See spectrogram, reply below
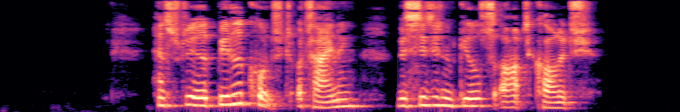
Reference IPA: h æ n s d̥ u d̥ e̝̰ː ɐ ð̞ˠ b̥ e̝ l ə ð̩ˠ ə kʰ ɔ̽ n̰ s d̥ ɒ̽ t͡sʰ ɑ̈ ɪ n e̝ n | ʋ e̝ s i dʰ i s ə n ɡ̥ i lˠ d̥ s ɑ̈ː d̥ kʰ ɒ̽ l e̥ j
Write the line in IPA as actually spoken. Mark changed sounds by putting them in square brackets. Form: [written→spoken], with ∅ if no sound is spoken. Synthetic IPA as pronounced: h æ n s d̥ u d̥ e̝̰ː ɐ ð̞ˠ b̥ e̝ l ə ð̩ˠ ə kʰ ɔ̽ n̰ s d̥ ɒ̽ t͡sʰ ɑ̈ ɪ n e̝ [n→ŋ] | ʋ e̝ s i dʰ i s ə n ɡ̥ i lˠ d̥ s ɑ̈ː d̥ kʰ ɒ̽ l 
